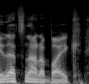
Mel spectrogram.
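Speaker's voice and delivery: usual speaking voice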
